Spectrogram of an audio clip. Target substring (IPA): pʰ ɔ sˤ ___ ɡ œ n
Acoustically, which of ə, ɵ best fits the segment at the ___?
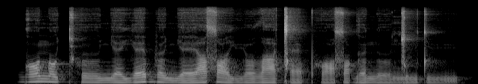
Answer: ɵ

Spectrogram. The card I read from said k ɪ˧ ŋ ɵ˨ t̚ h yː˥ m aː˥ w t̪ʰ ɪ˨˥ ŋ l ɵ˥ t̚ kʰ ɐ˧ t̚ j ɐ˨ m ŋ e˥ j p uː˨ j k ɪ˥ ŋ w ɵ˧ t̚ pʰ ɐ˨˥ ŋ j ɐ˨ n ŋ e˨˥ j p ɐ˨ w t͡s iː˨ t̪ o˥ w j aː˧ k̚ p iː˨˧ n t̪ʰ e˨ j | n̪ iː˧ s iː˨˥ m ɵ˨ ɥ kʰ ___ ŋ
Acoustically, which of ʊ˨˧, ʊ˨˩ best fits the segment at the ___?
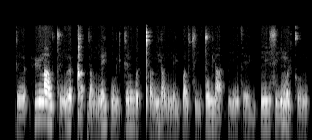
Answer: ʊ˨˩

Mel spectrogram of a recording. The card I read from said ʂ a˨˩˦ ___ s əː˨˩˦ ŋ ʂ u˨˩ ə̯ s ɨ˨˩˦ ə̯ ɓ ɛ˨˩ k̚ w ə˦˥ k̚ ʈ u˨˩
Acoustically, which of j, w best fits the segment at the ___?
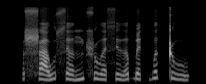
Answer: w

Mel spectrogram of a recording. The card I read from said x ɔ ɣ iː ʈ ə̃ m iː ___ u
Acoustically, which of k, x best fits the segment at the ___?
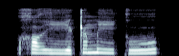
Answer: k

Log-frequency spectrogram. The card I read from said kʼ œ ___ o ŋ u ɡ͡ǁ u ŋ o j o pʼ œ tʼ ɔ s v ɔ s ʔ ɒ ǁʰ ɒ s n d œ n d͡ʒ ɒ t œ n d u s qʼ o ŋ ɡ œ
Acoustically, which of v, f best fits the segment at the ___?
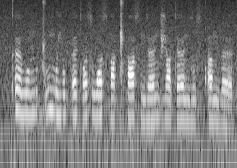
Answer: v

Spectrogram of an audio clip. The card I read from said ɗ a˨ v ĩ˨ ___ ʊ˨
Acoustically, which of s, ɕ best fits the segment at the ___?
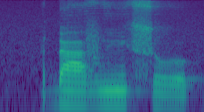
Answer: s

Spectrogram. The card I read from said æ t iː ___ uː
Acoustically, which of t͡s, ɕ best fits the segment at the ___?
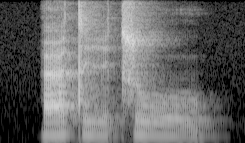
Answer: t͡s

